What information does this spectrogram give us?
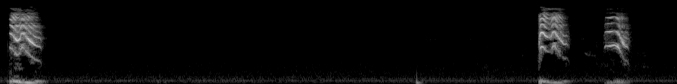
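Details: Pet green ringneck parrot: one raspy screech, a pause of about five seconds, then two more screeches in quick succession.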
